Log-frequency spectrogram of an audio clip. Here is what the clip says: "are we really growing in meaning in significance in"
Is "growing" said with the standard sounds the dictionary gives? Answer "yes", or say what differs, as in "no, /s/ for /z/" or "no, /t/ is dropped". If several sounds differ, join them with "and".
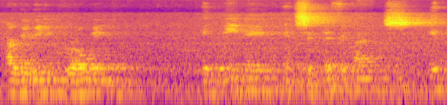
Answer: yes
